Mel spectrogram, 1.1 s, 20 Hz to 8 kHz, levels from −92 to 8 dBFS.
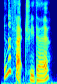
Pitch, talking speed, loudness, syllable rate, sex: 245 Hz, 210 wpm, -20 LUFS, 8.9 syllables/s, female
